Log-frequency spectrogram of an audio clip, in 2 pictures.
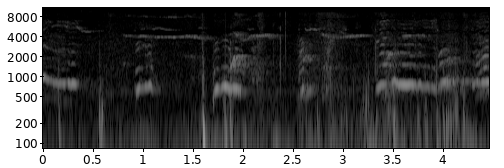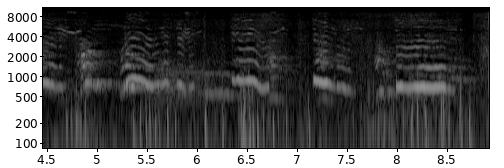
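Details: A 12-week-old male German Shepherd pup whimpers in a string of high, wavering, sliding whines, roughly one every two seconds, some curling upward into yelps, over light clicks and knocks.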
